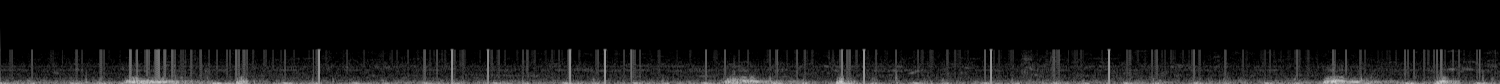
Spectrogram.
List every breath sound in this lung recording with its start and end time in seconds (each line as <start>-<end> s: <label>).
1.14-2.16 s: inhalation
1.14-2.16 s: crackles
2.18-2.84 s: exhalation
2.18-2.84 s: crackles
7.14-8.17 s: inhalation
7.14-8.17 s: crackles
8.28-8.94 s: exhalation
8.28-8.94 s: crackles
13.22-14.25 s: inhalation
13.22-14.25 s: crackles
14.35-15.00 s: exhalation
14.35-15.00 s: crackles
